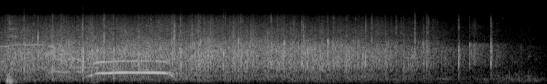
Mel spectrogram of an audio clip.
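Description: A crowd applauds steadily for several seconds, dense clapping that gradually thins out, with a few louder scattered claps at the end and faint whistles or cheers early on.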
